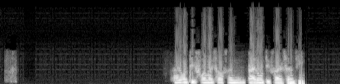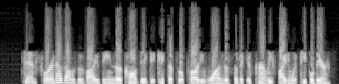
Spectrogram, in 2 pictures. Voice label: scanner audio trunk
